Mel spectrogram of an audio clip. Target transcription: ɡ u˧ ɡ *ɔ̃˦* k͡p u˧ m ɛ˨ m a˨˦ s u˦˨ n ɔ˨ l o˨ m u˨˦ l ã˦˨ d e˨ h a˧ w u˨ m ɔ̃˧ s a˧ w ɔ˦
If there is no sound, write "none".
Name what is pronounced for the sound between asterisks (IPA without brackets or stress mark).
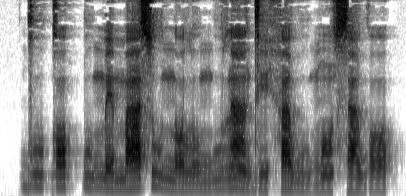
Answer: ɔ˦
